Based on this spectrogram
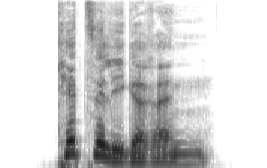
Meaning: inflection of kitzelig: 1. strong genitive masculine/neuter singular comparative degree 2. weak/mixed genitive/dative all-gender singular comparative degree
- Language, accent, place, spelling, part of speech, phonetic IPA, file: German, Germany, Berlin, kitzeligeren, adjective, [ˈkɪt͡səlɪɡəʁən], De-kitzeligeren.ogg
